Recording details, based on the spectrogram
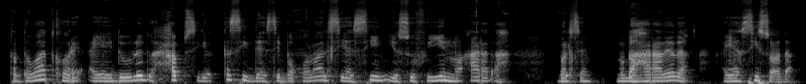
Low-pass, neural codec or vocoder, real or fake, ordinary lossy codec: none; none; real; none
